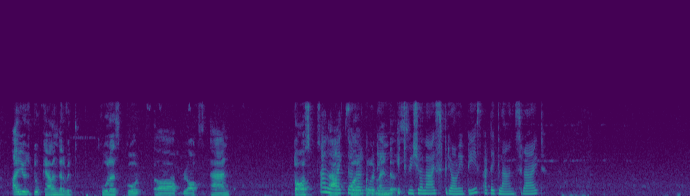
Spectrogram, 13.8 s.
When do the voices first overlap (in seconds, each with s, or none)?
6.6 s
